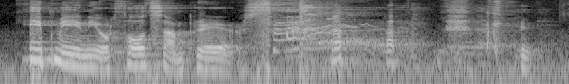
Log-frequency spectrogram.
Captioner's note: laughs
